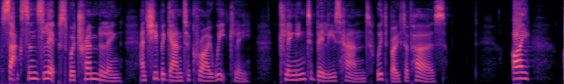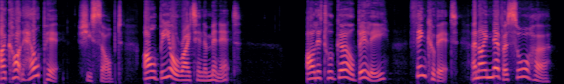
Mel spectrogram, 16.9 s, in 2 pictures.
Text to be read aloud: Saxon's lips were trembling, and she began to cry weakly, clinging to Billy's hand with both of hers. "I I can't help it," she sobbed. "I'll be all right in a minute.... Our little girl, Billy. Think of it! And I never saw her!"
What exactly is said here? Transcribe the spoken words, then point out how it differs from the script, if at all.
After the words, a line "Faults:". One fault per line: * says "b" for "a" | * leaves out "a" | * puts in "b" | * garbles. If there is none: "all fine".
Saxon's lips were trembling, and she began to cry weakly, clinging to Billy's hand with both of hers. "I I can't help it," she sobbed. "I'll be all right in a minute.... Our little girl, Billy. Think of it! And I never saw her!"
Faults:
all fine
